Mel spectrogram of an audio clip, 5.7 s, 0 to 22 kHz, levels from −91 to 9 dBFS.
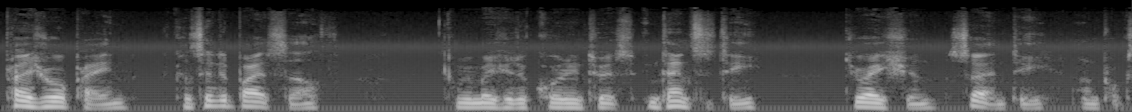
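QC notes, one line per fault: Throughout, mains buzz. A steady, raspy buzz sits under the speech at roughly 25 dB below it. Sharp switching spikes enter twice per 50 Hz cycle. Their harmonics stack from 50 Hz up into several kilohertz. A dimmer, rectifier or missing shield is the path in.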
